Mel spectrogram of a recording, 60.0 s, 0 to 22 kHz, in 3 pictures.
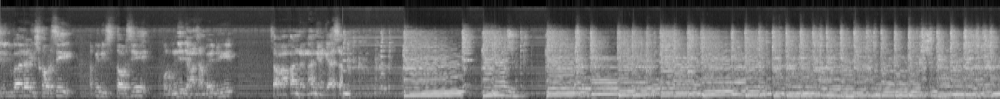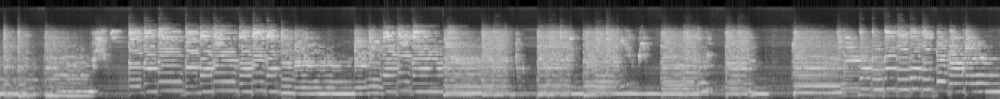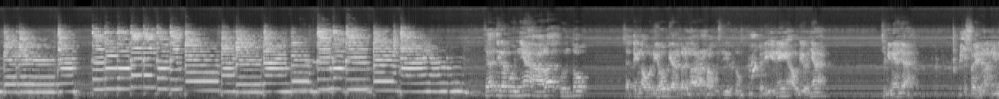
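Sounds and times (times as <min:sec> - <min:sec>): person talking: 0:00.0 - 0:04.8, 0:05.4 - 0:07.0, 0:49.7 - 0:51.8, 0:52.4 - 0:56.6, 0:57.6 - 0:58.4, 0:59.2 - 0:59.9
guitar strummed chords: 0:06.6 - 0:59.9
picked guitar melody: 0:06.8 - 0:59.9.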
